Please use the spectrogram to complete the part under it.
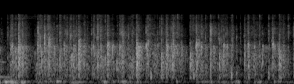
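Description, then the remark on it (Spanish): An audience applauds together in the morning as a praise offering to the Lord, a dense, steady wash of many hands clapping at once for several seconds, with no pauses and no voices standing out above it. “Voy a dar un aplauso a Dios.”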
